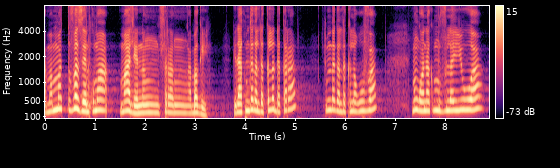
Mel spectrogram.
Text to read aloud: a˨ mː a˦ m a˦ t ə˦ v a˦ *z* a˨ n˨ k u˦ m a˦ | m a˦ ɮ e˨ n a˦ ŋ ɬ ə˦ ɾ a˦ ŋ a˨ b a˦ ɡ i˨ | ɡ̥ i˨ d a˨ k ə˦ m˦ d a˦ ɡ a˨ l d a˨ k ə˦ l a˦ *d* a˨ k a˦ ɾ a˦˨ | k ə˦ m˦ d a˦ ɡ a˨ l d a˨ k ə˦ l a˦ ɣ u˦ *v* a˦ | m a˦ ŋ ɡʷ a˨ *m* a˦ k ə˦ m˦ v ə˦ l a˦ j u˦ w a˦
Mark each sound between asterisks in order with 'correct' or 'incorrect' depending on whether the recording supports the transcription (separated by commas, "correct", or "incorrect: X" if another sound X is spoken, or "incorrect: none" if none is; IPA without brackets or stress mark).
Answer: correct, correct, correct, incorrect: n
